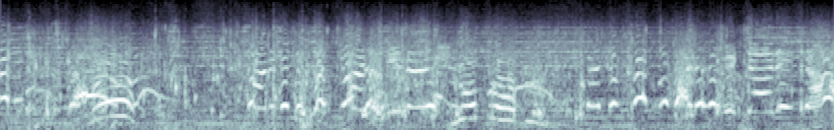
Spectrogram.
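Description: Water splashing and sloshing in a bathtub, repeated irregular splashes close by, heard under loud speech and background music throughout.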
